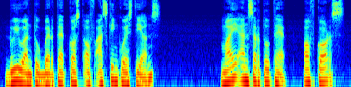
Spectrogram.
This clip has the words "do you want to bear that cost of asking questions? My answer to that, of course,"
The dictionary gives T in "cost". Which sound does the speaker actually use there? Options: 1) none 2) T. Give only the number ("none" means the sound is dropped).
2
